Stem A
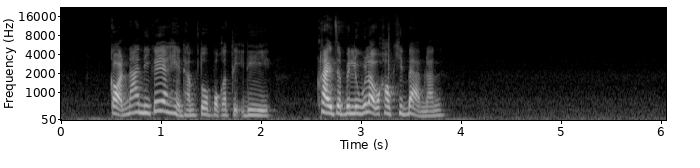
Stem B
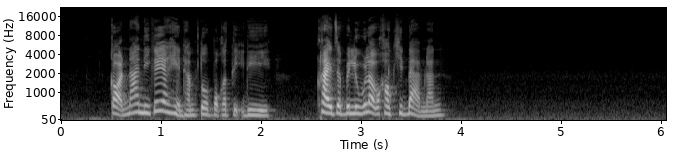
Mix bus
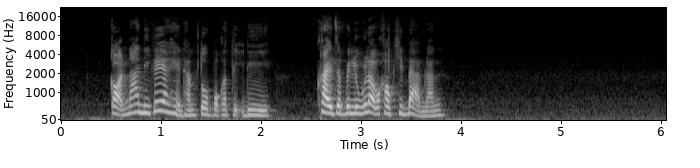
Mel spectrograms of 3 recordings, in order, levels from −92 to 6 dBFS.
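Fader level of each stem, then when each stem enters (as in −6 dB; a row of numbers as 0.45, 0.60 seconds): +1.5, −4.0 decibels; 0.00, 0.00 seconds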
